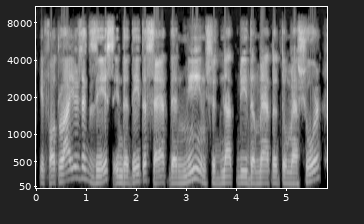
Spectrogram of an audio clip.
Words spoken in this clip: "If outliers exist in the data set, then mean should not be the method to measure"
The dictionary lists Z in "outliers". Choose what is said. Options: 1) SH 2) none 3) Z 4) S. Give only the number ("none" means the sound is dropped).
4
